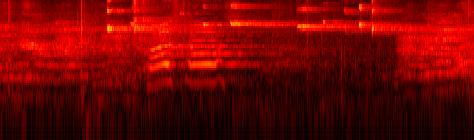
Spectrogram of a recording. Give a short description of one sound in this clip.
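A handball thuds as it bounces and is caught.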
